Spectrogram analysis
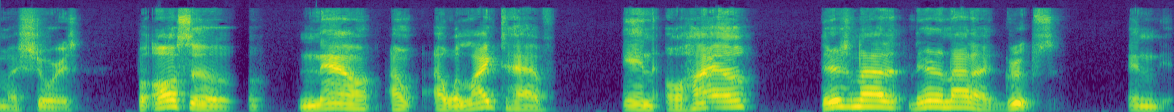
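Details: Adult man with aphasia after a stroke, in recovery with therapy-app practice; aphasia.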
